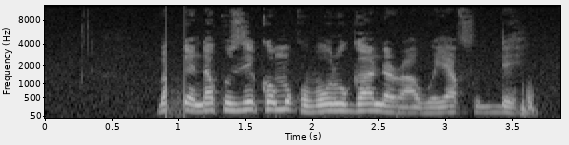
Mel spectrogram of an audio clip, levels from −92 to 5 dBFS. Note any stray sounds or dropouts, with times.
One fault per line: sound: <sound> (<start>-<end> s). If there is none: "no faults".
sound: dropout (0.9-1.0 s)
